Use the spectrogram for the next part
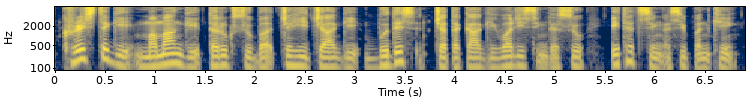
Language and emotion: Manipuri, neutral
